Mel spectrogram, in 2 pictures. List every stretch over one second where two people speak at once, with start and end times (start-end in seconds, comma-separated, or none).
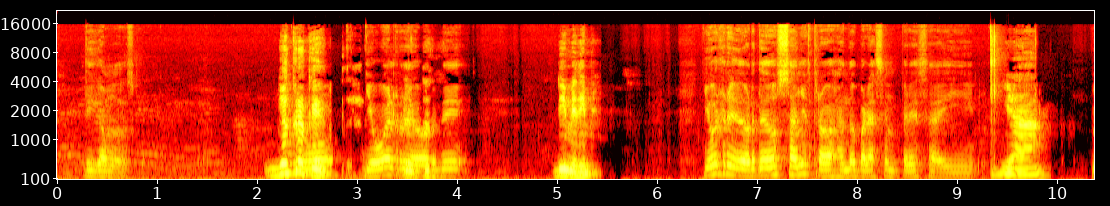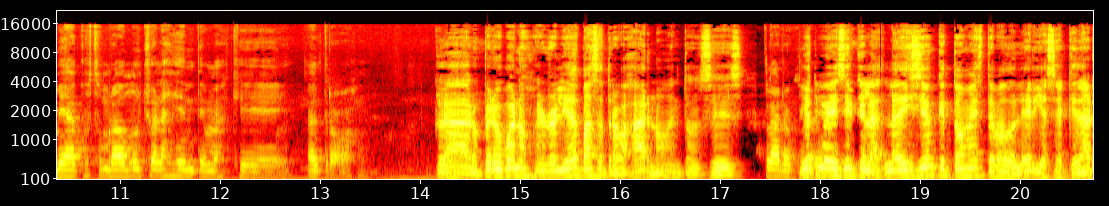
none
